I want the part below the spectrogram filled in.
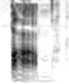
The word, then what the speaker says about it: Beau M: The other members of Beau Maeve's band, which is called Beau M, and I think we're supposed to read that phonetically as Bomb.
